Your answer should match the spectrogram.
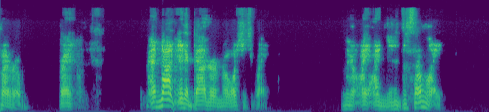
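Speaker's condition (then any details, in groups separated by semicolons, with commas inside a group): Muscular dystrophy; congenital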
